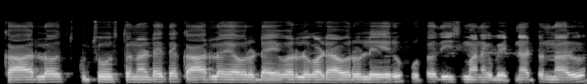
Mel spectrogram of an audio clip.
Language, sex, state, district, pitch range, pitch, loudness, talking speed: Telugu, male, Andhra Pradesh, Guntur, 115-120 Hz, 115 Hz, -16 LUFS, 135 wpm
